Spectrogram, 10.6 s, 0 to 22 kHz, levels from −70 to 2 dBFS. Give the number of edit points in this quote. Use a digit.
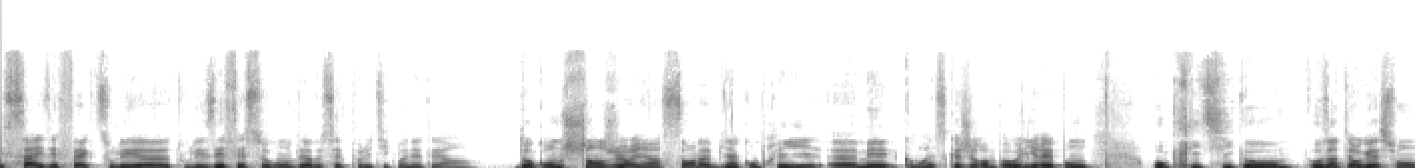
1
